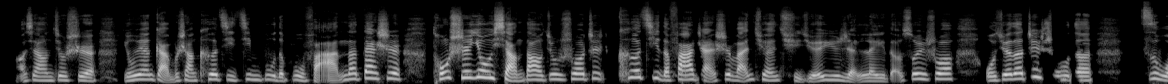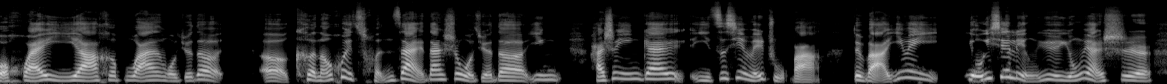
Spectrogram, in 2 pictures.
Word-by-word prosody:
步 - - -21
好 - - -4
像 180 +1 -2
就 195 +2 -2
是 180 -3 0 0.2
永 185 +6 0
远 225 0 +2
赶 225 - +3
不 - - -7
上 180 0 0
科 235 +5 +2
技 210 -2 -6
进 215 +2 -6
步 215 0 -4
的 170 - 0
步 205 -2 -4
伐。 175 - +2
那 245 +5 +1
但 280 +2 +3
是 260 -2 +2 0.3
同 265 +4 +3
时 310 0 +3
又 320 -1 +5
想 215 - +6
到 215 +2 +3
就 235 +3 -1
是 225 - -4
说 250 0 +2
这 265 +2 -5
科 325 +2 0
技 300 -1 -3
的 195 - 0
发 220 +3 +5
展 225 - 0
是 235 - -1
完 225 - 0
全 210 -5 -3
取 - - -8
决 145 +5 -1
于 205 0 -2
人 180 - -2
类 150 0 -3
的， - - -7
所 250 +7 +1
以 - - +1
说， 250 +1 +1 0.3
我 185 +1 -1
觉 230 +4 +4
得 255 +2 +4
这 345 +6 0
时 320 - -6
候 205 - -2
的 190 0 0 0.5
自 265 - -4
我 205 -10 +3
怀 155 0 +3
疑 190 -5 -2
呀 180 -2 +5
和 200 +1 -6
不 190 0 -12
安， 195 0 +2
我 160 -1 -4
觉 170 +1 -7
得， 220 - -1 0.4
呃， - - 0
可 220 -4 -2
能 180 +3 -2
会 275 +1 -4
存 190 -4 -8
在。 235 +3 +3
但 230 0 +2
是 250 +2 -4
我 230 - -1
觉 150 0 -5
得 180 0 +1
应 215 -1 -8 0.3
还 180 - +1
是 275 +9 -2
应 255 0 -6
该 250 +1 +3
以 180 -2 -9
自 275 +9 -2
信 270 -2 -2
为 175 - -1
主 245 - -9
吧， - - 0 0.3
对 410 - +2
吧？ - - +5
因 290 - -8
为， 270 -8 -5 0.2
有 390 -2 +3
一 - - 0
些 335 +1 +2
领 245 - -3
域 205 +2 -4
永 185 +6 -3
远 255 -9 +1
是 180 -5 0
215 Hz, 250 characters per minute, -21 LUFS, 185-255 Hz, 0.5 s, 想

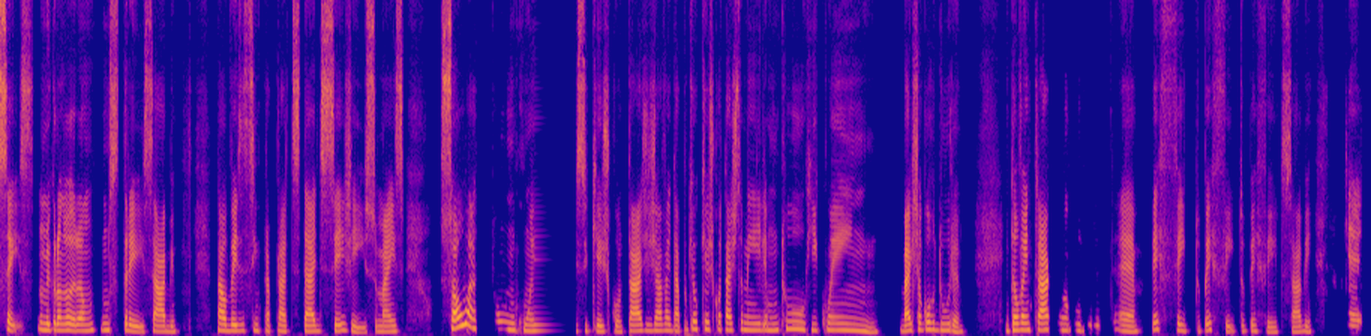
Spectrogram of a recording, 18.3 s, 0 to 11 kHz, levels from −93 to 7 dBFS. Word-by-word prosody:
6. 360 -1 +3
No 235 - -2
micro-ondas 215 -1 +3
vai 195 - +4
dar 200 0 +4
um 210 +2 -4
uns 220 0 -2
3, 175 -6 +1
sabe. 175 -2 +2 0.5
Talvez 195 -2 +4
assim 200 +1 -6
para 190 0 -3
praticidade 185 0 +1
seja 195 0 0
isso, 155 +1 -3
mas 175 +1 0 0.5
só 275 +2 +7
o 390 +4 +8
atum 250 - -1
com 200 -2 -5 0.6
esse 185 +1 -2
queijo 180 -1 -2
cottage 190 +3 +2
já 200 0 +1
vai 205 0 -3
dar, 185 -1 0
porque 230 +2 -4
o 245 - +2
queijo 240 -2 -3
cottage 225 -2 +1
também 220 -3 -3
ele 215 - -4
é - - -2
muito 245 +4 -2
rico 215 +1 -5
em 205 -7 -2 0.3
baixa 195 +5 +5
gordura, 215 -7 -1 0.6
então 215 +2 +4
vai 225 - +5
entrar 220 0 +6
com 210 - -7
a - - -4
gordura. 365 - -11 0.2
É, 185 -7 0 0.2
perfeito, 205 -5 -5
perfeito, 185 -3 -6
perfeito, 165 -4 -8
sabe. 165 +1 -4 0.4
Que 180 -1 -3
200 Hz, 165 wpm, -24 LUFS, 180-220 Hz, 0.6 s, o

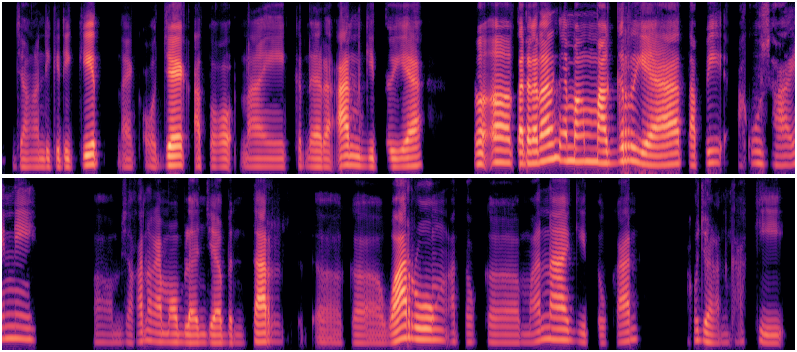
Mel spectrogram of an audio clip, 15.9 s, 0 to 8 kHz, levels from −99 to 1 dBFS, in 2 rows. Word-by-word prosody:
jangan 135 0 -12
dikit-dikit 140 +6 -1 0.2
naik 130 - -14
ojek 160 +5 +4
atau 135 0 -8
naik 135 -1 -10
kendaraan 140 +4 0
gitu 140 0 -10
ya. 150 +4 0 0.5
Heeh, 210 +3 +4
kadang-kadang 200 +8 +7
memang 235 -2 +2
mager 200 +4 +4
ya 175 -1 +4
tapi 195 +5 -7 0.2
aku 200 0 -14
usahain 165 +1 -11
nih, 205 -2 -8 0.6
mmm, 145 -1 -23
misalkan 150 +4 -13
kayak 155 -2 -7
mau 145 - -5
belanja 140 0 -5
bentar, 135 +3 -1 0.5
eee, 70 -1 -17
ke - - -14 0.3
warung 190 -4 +3
atau 145 -1 -21
ke 145 - -15 0.3
mana 185 +6 -2
gitu 145 -4 -18
kan, 160 +5 -7 0.5
aku 175 - -16
jalan 140 -2 -9
kaki. 145 -3 -15
155 Hz, 130 wpm, -21 LUFS, 140-185 Hz, 0.6 s, kadang-kadang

